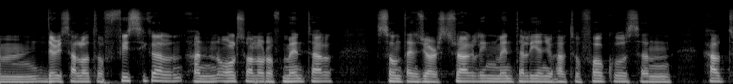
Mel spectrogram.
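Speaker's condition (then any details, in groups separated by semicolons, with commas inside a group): No condition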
